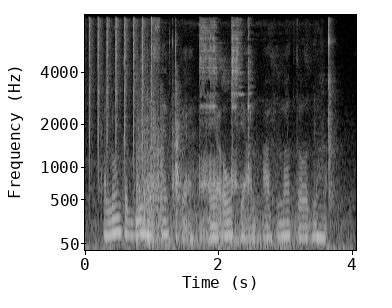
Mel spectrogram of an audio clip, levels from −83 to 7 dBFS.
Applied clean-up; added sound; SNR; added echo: none; Fart + Fire; 2 dB; none.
